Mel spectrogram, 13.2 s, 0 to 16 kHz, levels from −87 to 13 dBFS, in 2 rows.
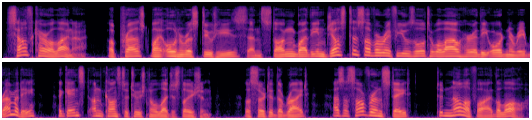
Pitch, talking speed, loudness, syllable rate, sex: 140 Hz, 155 wpm, -17 LUFS, 6.0 syllables/s, male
